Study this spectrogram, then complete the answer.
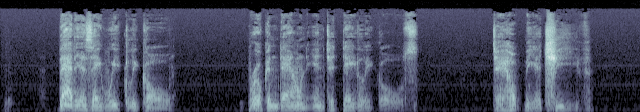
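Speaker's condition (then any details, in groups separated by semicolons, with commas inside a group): Partial laryngectomy; laryngeal cancer, recurring tumor paralyzing vocal cords, repeated surgeries, emergency half voice box removal, tracheostomy tube; sudden painless near-whisper at onset, no speech after laryngectomy, taught to speak with tracheostomy tube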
